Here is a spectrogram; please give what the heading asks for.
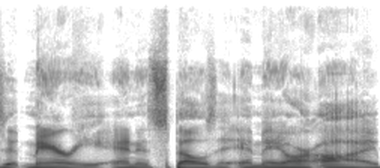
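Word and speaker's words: Mari: my wife's boss's name is Mary and she's pronounces it Mary and it spells it m-a-r-i but uh yeah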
